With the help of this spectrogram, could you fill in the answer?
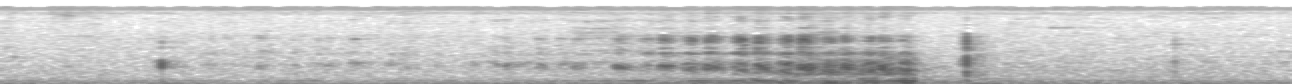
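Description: A plastic Apple Pencil tip makes short, scratchy strokes across the large flat glass screen of an iPad Pro. The quiet strokes grow denser and brighter midway, then stop with a couple of sharp taps on the glass, leaving only faint background hiss.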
